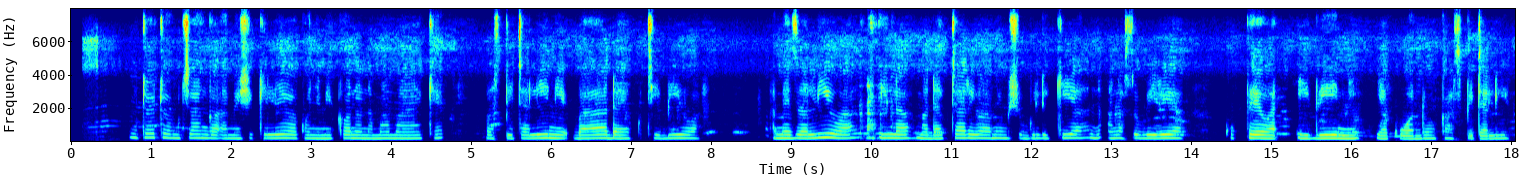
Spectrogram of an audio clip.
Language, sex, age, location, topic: Swahili, female, 18-24, Kisumu, health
